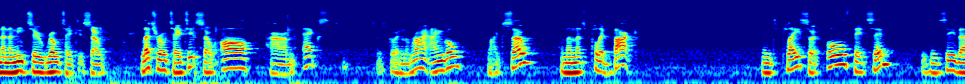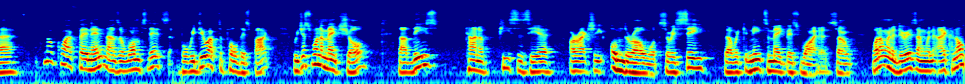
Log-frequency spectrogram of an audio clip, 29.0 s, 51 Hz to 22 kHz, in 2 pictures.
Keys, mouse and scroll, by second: 0.9 ctrl+3, 2.8-3.2 typing, 4.2 typing, 6.2 click, 7.4 middle click, 8.3-8.8 scroll down 1, 8.8 scroll down 1, 14.7 click, 15.0 middle click, 16.9 middle click, 18.5 middle click, 19.9 middle click, 21.4 middle click, 23.0-24.0 middle drag, 24.3-27.7 middle drag.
